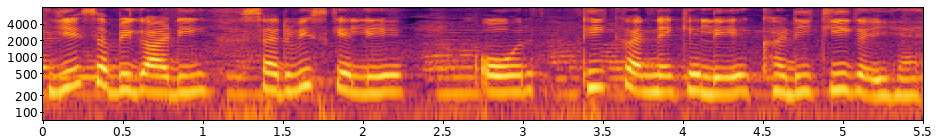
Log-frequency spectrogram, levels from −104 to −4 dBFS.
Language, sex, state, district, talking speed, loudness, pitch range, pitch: Hindi, female, Haryana, Jhajjar, 165 wpm, -16 LUFS, 225-255 Hz, 235 Hz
